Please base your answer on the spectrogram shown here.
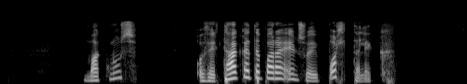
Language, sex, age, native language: Icelandic, female, 40-49, Icelandic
